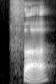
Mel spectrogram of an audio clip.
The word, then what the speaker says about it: pho: The pronunciation pho has led to some great business names like For Real, For Sure, and maybe there's one called For the Love of Vietnam in honor of its birthplace.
